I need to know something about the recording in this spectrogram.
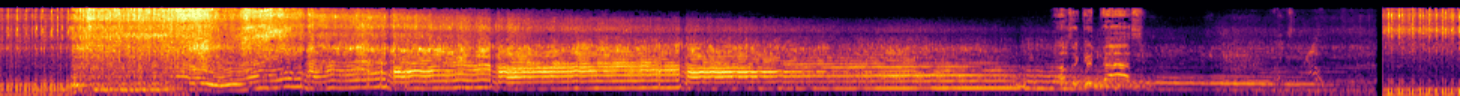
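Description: A drag motorcycle engine roars as the bike launches and speeds away, climbing through gears and fading into the distance.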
